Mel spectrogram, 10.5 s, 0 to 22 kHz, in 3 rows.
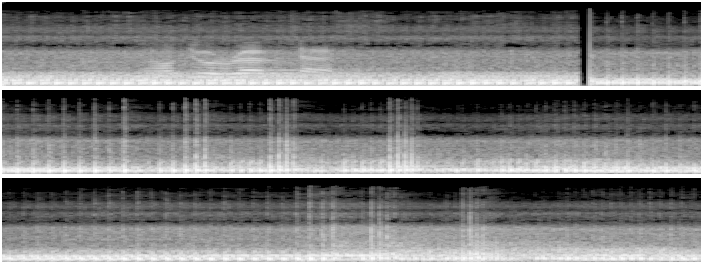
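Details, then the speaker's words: Honda Grom 125 with three kilometres on it, just fitted with an ARV2 low-mount full exhaust: small single at warm idle with a steady, even low thump, quieter once warmed up, no misses or knocks; normal warm idle. "now the quieter gets warmed up"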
